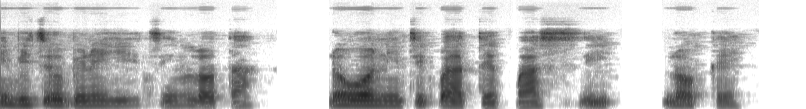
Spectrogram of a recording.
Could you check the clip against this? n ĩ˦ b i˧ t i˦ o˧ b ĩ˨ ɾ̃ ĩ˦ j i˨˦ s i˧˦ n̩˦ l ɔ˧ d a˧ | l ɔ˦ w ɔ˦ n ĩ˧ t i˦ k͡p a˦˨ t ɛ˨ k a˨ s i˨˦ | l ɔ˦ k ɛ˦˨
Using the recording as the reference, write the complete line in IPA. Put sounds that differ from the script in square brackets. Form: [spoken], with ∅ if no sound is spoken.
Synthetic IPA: n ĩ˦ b i˧ t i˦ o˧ b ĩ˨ ɾ̃ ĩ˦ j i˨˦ [t] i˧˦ n̩˦ l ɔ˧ [t] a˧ | l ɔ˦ w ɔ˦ n ĩ˧ t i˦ k͡p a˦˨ t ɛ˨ [k͡p] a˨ s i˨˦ | l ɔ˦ k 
